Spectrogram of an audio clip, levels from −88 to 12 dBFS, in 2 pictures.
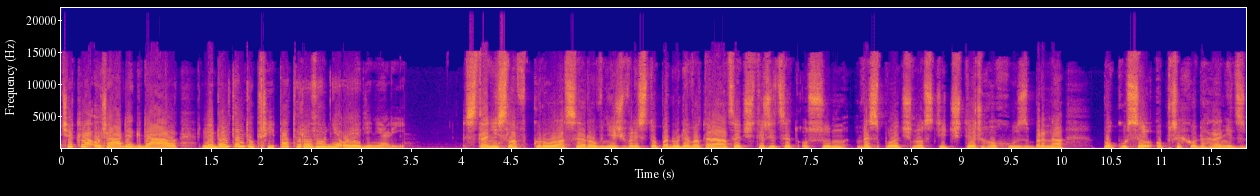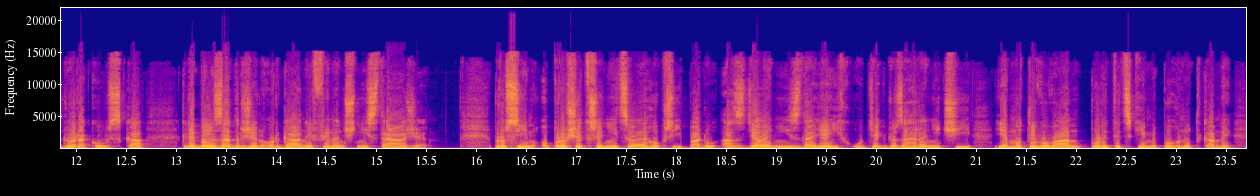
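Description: From the first syllable to the end, the speech runs into hard clipping. It's driven about 12 dB past what the stage can pass, so roughly 7 percent of samples get sliced flat. Those squared-off peaks throw harmonics way up top, giving every loud syllable a harsh, fuzzy edge.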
